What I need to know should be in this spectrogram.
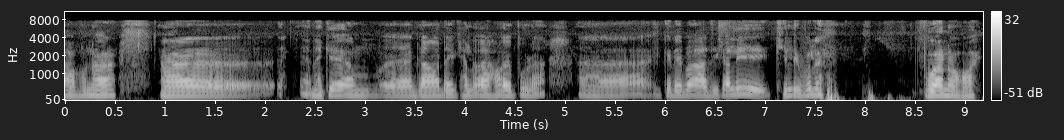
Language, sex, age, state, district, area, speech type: Assamese, male, 18-30, Assam, Golaghat, rural, spontaneous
